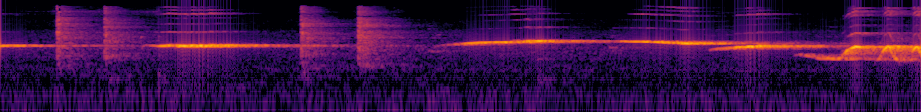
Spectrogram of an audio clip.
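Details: White-rumped shama in a 'chạy cầu' song run, holding long pure level whistles broken by dry clicking ticks, then a smooth slightly rising whistle ending in a brief scratchy flourish.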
